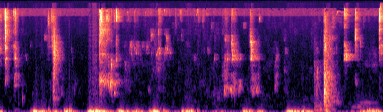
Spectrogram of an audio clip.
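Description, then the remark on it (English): Wet gulping and swallowing as someone drinks water during a break, a steady run of repeated swallows with small liquid splashes and sloshes between them, no talking. “Water break.”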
